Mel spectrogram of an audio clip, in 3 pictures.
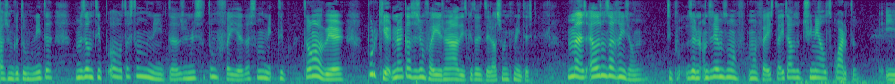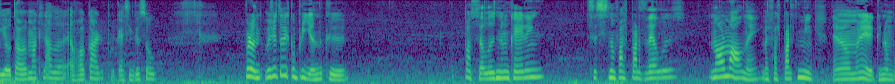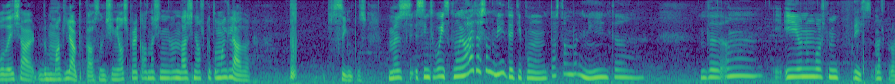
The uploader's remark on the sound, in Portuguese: Peço perdão pelo barulho de fundo.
